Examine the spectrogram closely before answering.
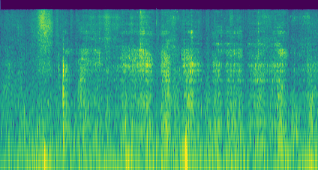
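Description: Long-handled hoe blade scraping through dry, crusted soil in quick, repeated strokes, cutting small weeds just under the surface.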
